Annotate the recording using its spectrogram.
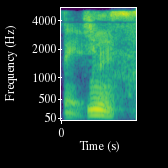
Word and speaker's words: Nice: That Frenchy Nietzsche, or is it Nice? I think it's Nice.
